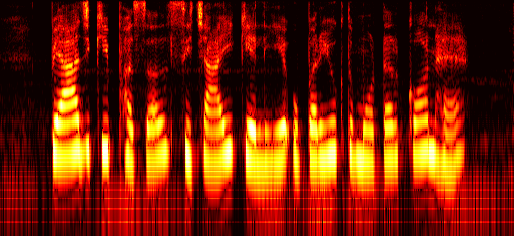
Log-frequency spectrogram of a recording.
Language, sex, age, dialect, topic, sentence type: Magahi, female, 18-24, Southern, agriculture, question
